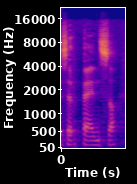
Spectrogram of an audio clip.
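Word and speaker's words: Serpentza: Comunque, se vi interessa questo argomento, c'è uno youtuber assai famosissimo che si chiama Serpent ZA, quindi in italiano si leggerebbe Serpenza, che è un sudafricano bianco che ha ovviamente una grande conoscenza del suo paese.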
